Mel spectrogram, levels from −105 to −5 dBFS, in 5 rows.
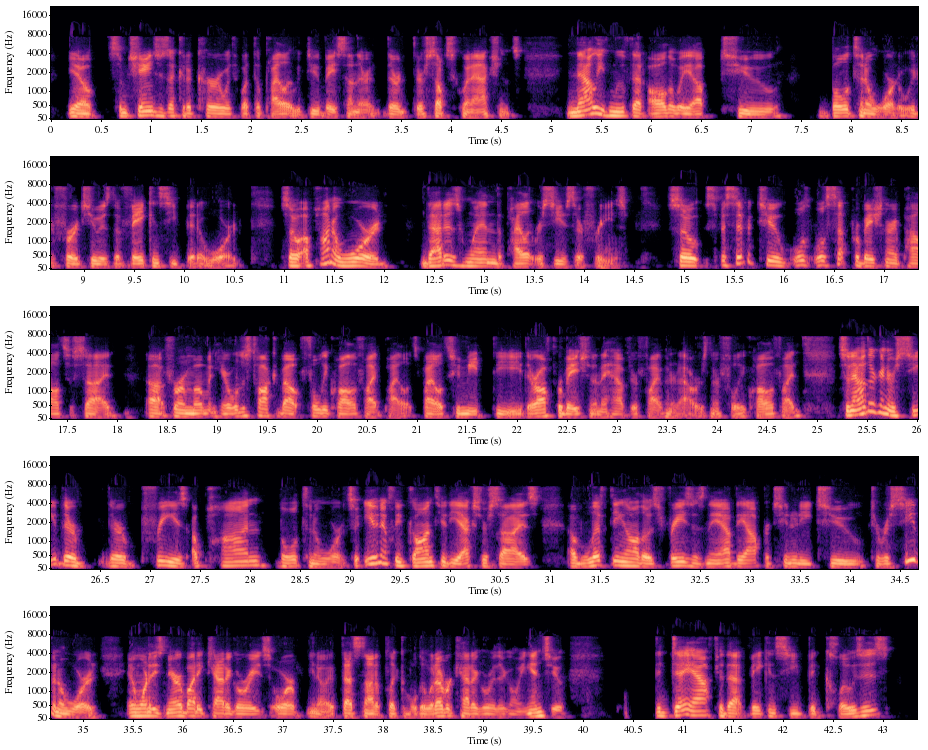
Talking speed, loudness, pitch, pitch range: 210 wpm, -25 LUFS, 115 Hz, 105-130 Hz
